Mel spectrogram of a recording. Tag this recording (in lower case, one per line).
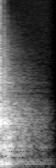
dishes, pots and pans
domestic sounds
